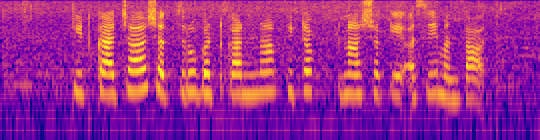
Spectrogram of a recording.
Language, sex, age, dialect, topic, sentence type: Marathi, female, 18-24, Standard Marathi, agriculture, statement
